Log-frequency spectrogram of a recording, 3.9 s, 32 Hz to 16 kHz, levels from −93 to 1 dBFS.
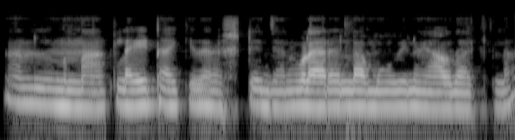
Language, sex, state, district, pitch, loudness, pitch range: Kannada, male, Karnataka, Bellary, 145 Hz, -32 LUFS, 140-150 Hz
